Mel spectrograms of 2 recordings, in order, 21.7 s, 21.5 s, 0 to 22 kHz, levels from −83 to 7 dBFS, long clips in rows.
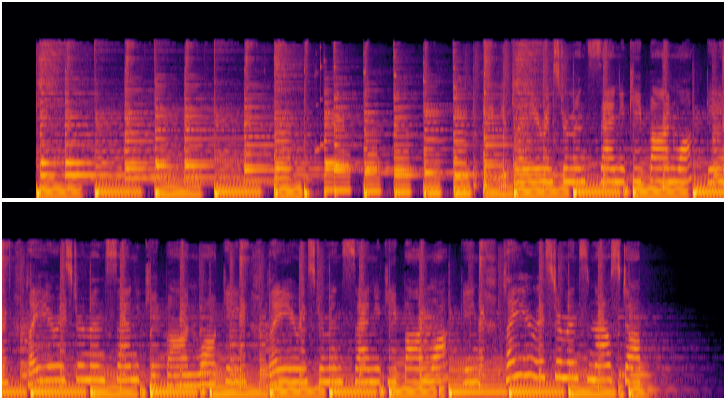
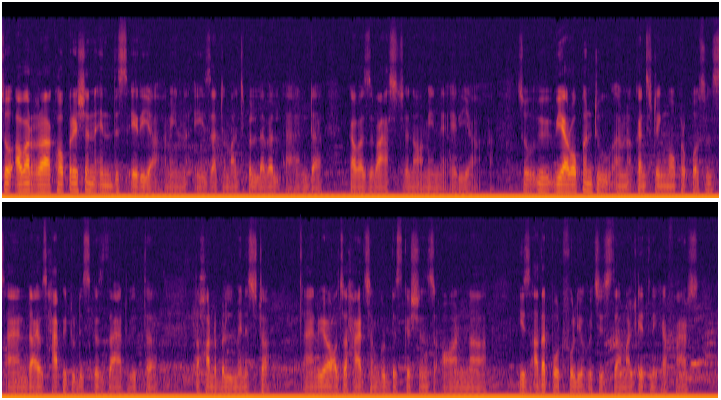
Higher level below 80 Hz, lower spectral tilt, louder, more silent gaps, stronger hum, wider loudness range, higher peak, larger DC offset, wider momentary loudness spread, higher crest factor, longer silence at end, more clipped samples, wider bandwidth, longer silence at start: first, -20 dBFS vs -46 dBFS; first, -6 dB/octave vs -4.5 dB/octave; first, -15 LUFS vs -29 LUFS; neither; neither; second, 2 LU vs 5 LU; first, 0 dBFS vs -4 dBFS; second, under 0.1% vs 9%; second, 4 LU vs 13 LU; second, 14 dB vs 26 dB; first, 0.8 s vs 0 s; neither; second, 11 kHz vs 16.5 kHz; first, 0.5 s vs 0 s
